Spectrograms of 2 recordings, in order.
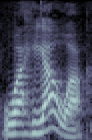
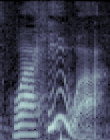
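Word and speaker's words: Wahiawā: Because it looks like Wahiawa, but I looked it up, and the pronunciation is Wahiwa.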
